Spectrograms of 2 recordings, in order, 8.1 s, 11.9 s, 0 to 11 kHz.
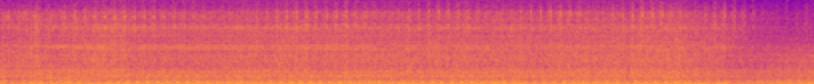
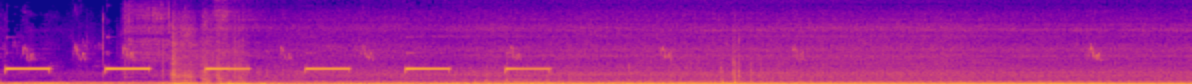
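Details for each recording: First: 2002 Honda Civic after replacing the ignition coils, previously misfiring with codes P0300–P0304: steady, even idle with no stumble, purring smoothly; no more missing. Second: 2002 Honda Civic, codes P0300–P0304, after cleaning grounds and reseating injector and coil plugs: engine starts and idles lumpy and uneven, short-term fuel trim a little high, one cylinder dead; misfire at idle.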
